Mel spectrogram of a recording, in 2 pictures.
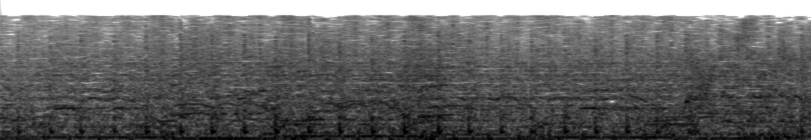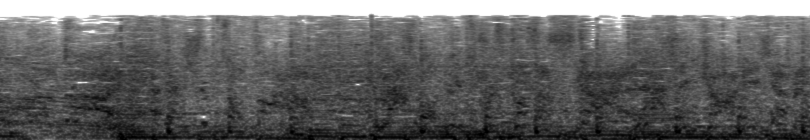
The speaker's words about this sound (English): And let's have some more rage music, guys. Clint, fire one.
